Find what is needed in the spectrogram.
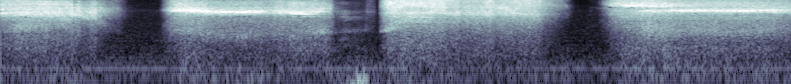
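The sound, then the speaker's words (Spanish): Slow, deep breaths taken to calm down: four long, loud, hissing breaths with short silent pauses between them, heard alone. “A ver, voy a respirar así profundamente para alcanzar mi estabilidad emocional.”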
